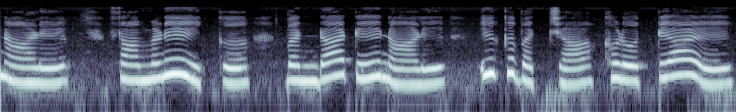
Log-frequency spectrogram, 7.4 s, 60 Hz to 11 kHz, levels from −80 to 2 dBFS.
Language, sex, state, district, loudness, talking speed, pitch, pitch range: Punjabi, female, Punjab, Pathankot, -11 LUFS, 80 wpm, 260 Hz, 235-300 Hz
